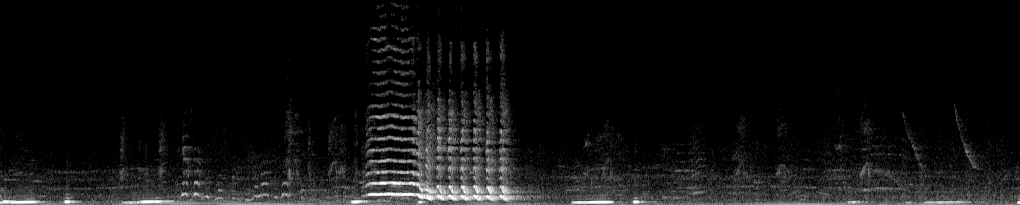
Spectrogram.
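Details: Siamang, Symphalangus syndactylus, at Zoo Antwerpen: soft rising whoops every couple of seconds, broken midway by a loud burst of fast shrieking barks, over a constant low hum.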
